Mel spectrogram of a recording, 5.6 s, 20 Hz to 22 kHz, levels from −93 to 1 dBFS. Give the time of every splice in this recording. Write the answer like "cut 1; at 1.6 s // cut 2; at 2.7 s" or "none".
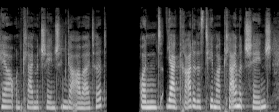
none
